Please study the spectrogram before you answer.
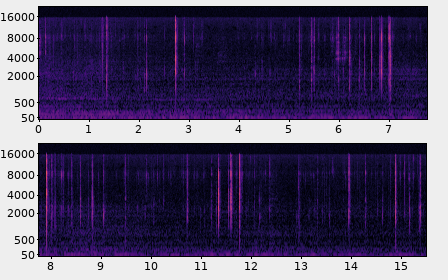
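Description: Prairie dogs chewing chickpeas, with sharp, irregular crunching clicks over a quiet indoor hum.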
